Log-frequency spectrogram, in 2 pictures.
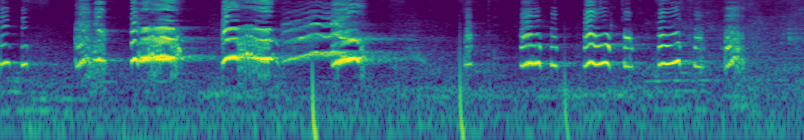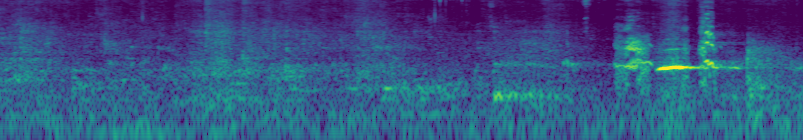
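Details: Cockatiel (Nymphicus hollandicus), song.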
